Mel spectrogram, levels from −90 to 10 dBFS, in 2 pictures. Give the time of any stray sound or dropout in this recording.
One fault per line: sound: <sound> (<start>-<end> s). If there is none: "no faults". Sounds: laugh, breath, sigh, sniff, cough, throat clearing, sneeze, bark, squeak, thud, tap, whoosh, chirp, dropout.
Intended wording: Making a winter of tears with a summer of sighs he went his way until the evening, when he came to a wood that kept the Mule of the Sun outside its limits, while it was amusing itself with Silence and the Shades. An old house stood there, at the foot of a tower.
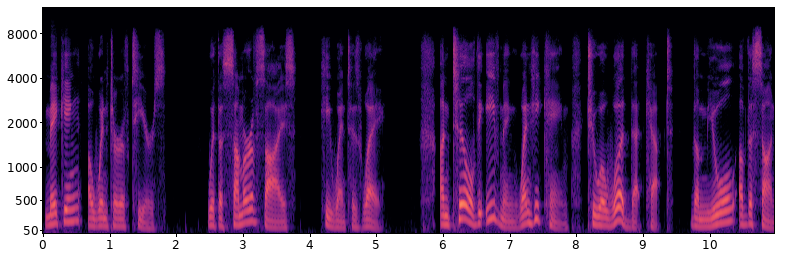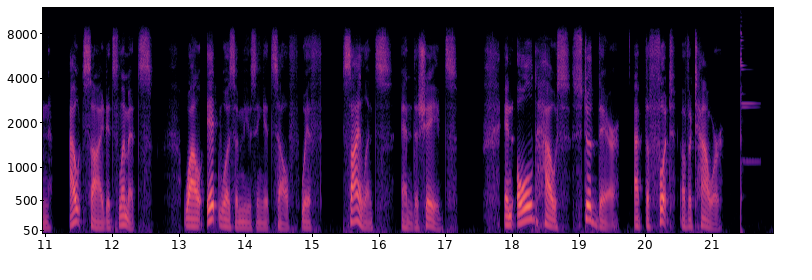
sound: tap (21.4-21.7 s)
